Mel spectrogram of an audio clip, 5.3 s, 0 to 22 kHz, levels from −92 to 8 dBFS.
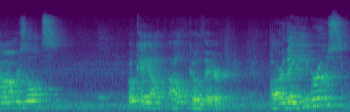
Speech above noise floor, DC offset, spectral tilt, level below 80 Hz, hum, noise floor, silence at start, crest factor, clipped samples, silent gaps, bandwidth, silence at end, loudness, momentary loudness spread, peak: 21 dB; under 0.1%; -6 dB/octave; -58 dBFS; none; -41 dBFS; 0 s; 18 dB; under 0.1%; none; 12 kHz; 0 s; -21 LUFS; 23 LU; -4 dBFS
